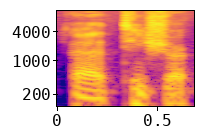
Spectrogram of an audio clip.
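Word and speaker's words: Taoiseach: in this case and yes pronounced tishok i'm sure i'm not saying that perfectly but it's better pronunciation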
